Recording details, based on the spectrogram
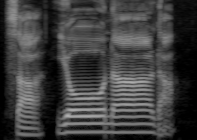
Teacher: sa starts low, yo-na stay high, ra is when you have the drop in pitch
